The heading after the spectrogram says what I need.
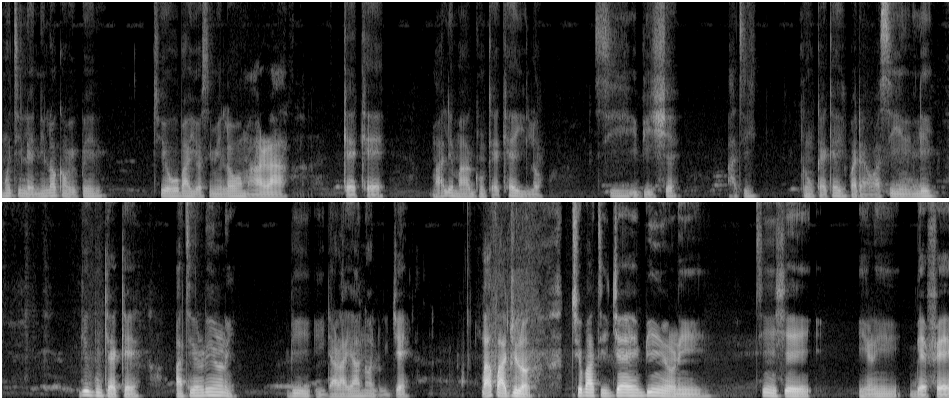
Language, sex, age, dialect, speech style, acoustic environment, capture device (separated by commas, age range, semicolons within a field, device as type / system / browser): Yoruba, male, 35-44, Nigeria - Lagos Yoruba, focused; relaxed, silence, mobile / Linux / Chrome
